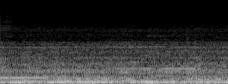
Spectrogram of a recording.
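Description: Low, steady rumble from a rock band's stage amplifiers and bass, with a faint held note ringing, in a short gap in the playing.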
